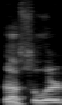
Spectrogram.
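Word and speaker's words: Beseler: Bessler. Is that how you pronounce it? Bessler.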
